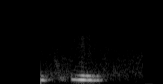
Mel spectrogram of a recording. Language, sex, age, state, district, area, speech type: Hindi, female, 30-45, Uttar Pradesh, Pratapgarh, rural, conversation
